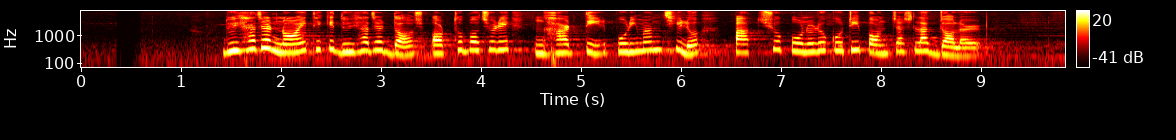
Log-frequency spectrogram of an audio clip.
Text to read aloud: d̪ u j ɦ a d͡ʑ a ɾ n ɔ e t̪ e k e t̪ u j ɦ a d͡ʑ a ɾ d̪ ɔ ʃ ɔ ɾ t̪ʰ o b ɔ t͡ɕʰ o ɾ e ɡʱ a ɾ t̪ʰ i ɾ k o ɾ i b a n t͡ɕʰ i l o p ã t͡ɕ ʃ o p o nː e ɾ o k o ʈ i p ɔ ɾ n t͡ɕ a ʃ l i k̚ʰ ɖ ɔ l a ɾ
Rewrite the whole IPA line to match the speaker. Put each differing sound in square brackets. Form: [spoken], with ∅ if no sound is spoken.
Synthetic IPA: d̪ u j ɦ a d͡ʑ a ɾ n ɔ e [t̪ʰ] e k e [d̪] u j ɦ a d͡ʑ a ɾ d̪ ɔ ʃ ɔ ɾ t̪ʰ o b ɔ t͡ɕʰ o ɾ e ɡʱ a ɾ [t̪] i ɾ [p] o ɾ i [m] a n t͡ɕʰ i l o p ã t͡ɕ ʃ o p o [n] e ɾ o k o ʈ i p ɔ [∅] n t͡ɕ a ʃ l [a] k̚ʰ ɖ ɔ l a ɾ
